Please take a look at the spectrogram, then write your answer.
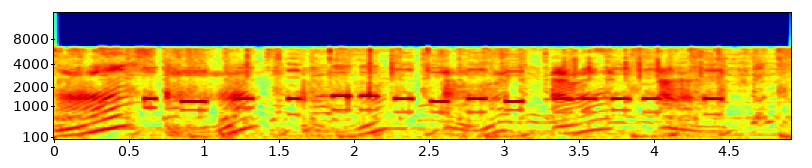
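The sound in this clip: A telephone is dialed with many short keypad tone beeps, in an uneven sequence of brief, steady pitched blips. They sound throughout under continuous talking voices.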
